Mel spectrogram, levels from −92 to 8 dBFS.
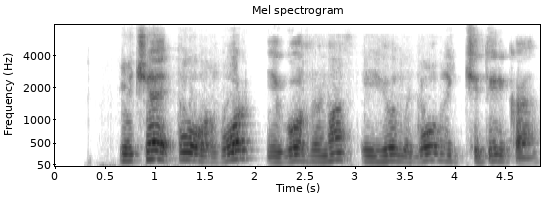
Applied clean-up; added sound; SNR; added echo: neural mask model DeepFilterNet 3.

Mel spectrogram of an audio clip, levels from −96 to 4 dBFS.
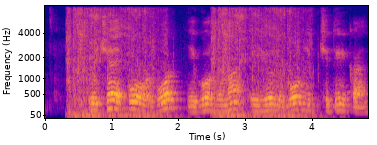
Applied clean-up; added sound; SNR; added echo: none; Tearing; 13 dB; reverberation time 0.3 s.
